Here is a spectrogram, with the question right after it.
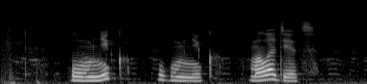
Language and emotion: Russian, neutral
